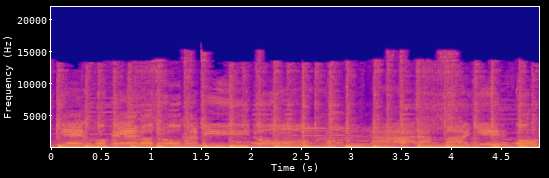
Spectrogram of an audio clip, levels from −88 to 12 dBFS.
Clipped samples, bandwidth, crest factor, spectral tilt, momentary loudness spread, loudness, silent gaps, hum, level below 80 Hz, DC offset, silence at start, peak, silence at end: under 0.1%; 15.5 kHz; 14 dB; -4.5 dB/octave; 3 LU; -15 LUFS; none; none; -28 dBFS; under 0.1%; 0 s; 0 dBFS; 0 s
